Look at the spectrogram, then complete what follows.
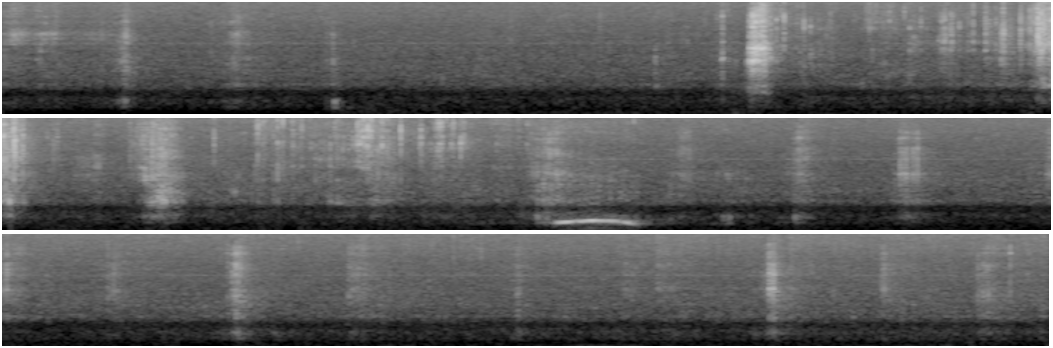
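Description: Close-miked chewing of a mouthful of herring gwamegi wrapped in kelp and laver with scallion, garlic and chili: scattered soft crunches and wet mouth clicks. There is one short closed-mouth hum about eight seconds in.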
